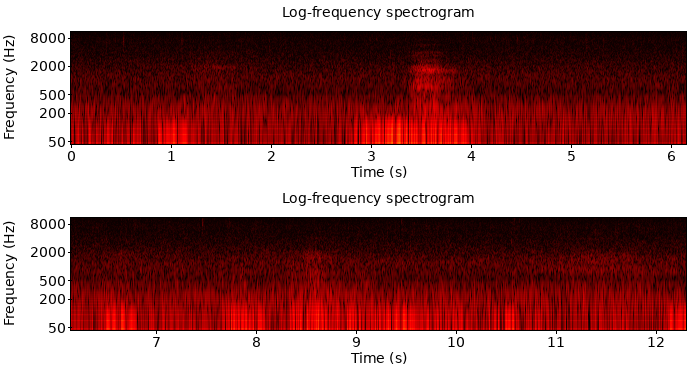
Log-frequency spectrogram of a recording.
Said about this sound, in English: Yeah, the rain is nice. I usually hate storms, but this is surprisingly comforting.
